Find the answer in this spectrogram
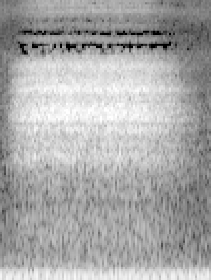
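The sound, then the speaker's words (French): A slow, deep inhalation during a guided relaxation exercise: a steady, airy hiss that swells and fades over about two seconds, with a low hum underneath. “Inspirez profondément, absorbant cette résilience.”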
